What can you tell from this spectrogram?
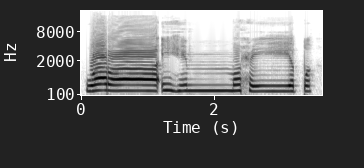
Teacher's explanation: آخر میں یہاں میم ہے اور اس پہ جزم ہے، پھر حرف المیم آتا ہے کلمت محیط میں، یہاں حکم ہے ادغام متماثلین صغیر۔ ہم پہلے میم کو دوسرے میم میں داخل کر کے ایک ہی میم پڑھیں گے غنہ اور تشدید کے ساتھ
